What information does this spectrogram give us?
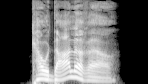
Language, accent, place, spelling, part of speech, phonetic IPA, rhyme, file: German, Germany, Berlin, kaudalerer, adjective, [kaʊ̯ˈdaːləʁɐ], -aːləʁɐ, De-kaudalerer.ogg
- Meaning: inflection of kaudal: 1. strong/mixed nominative masculine singular comparative degree 2. strong genitive/dative feminine singular comparative degree 3. strong genitive plural comparative degree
